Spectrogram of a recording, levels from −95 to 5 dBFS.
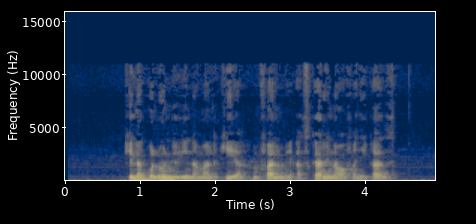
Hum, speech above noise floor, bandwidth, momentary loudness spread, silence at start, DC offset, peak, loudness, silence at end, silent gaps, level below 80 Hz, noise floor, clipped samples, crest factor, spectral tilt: none; 37 dB; 11.5 kHz; 9 LU; 0.8 s; under 0.1%; -8 dBFS; -26 LUFS; 0.55 s; none; -56 dBFS; -63 dBFS; under 0.1%; 20 dB; -6.5 dB/octave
